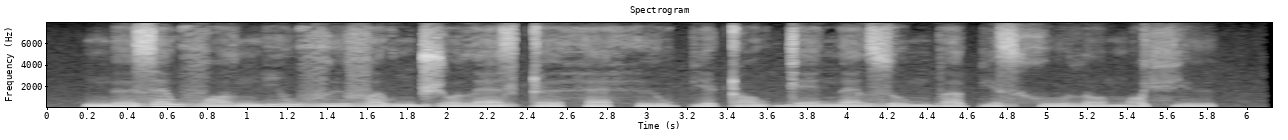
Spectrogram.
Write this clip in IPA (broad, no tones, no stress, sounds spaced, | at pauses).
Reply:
ŋ ɘ z ɛ w v ɔ l ŋ i w v ɨ v ɐ w n d͡ʒ o l ɛ z ʈ ɘ h ɛ h ɨ w pʲ e ʈ ɔ w ɡ e n̪ ɛ l z u m b ɐ pʲ ɘ z x u l o m ɔ fʲ ɨ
